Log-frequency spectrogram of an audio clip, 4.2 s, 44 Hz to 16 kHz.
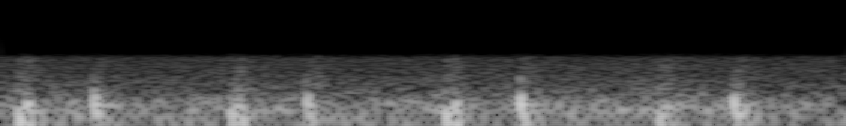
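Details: Normal heart sounds through a stethoscope over the mitral valve area, subject lying on right side: muffled regular lub-dub at about 56 beats a minute over a steady low background rumble.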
